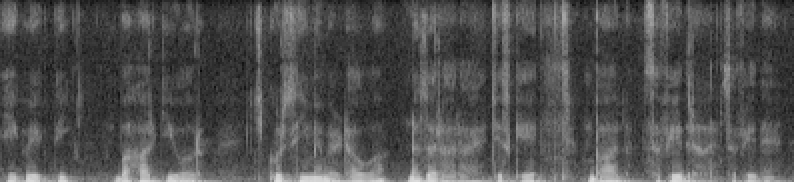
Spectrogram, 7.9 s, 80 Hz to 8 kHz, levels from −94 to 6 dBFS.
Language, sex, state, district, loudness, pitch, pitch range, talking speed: Hindi, male, Bihar, Kishanganj, -19 LUFS, 125 Hz, 115-135 Hz, 145 wpm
